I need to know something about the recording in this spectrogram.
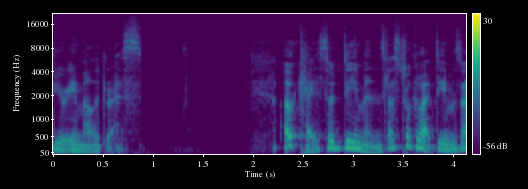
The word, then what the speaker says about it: daemon: email address okay so demons let's talk about demons I first of all the spelling is da e M o n so it's not like demon pronounce the same way but as I said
